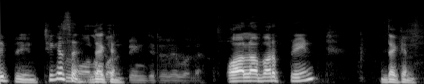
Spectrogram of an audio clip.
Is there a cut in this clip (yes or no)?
no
